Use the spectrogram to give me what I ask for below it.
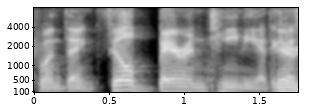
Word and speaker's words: Barantini: Phil Barantini. I think I said his name wrong.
